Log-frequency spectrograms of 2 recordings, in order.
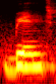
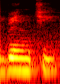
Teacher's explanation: একেবারে শব্দের শেষে কি হলো ই স্বর ধ্বনির আগমন ঘটলো তাহলে এখানে অন্তে স্বরের আগমন ঘটলো তাই একে বলা হচ্ছে অন্তঃস্বরাগম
